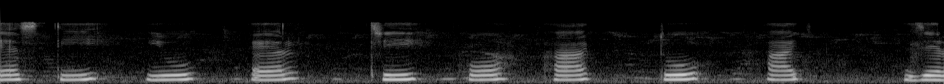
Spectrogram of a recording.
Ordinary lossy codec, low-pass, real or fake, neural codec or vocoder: none; 7.2 kHz; real; none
